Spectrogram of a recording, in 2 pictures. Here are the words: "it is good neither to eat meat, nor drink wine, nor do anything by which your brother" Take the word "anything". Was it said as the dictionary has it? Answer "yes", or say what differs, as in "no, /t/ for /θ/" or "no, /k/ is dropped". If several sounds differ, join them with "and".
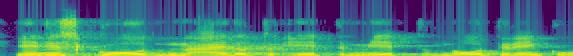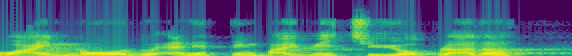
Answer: no, /t/ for /θ/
